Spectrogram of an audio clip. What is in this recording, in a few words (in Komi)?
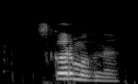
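"скӧрмывны", Komi-Zyrian, female; kpv audio dict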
